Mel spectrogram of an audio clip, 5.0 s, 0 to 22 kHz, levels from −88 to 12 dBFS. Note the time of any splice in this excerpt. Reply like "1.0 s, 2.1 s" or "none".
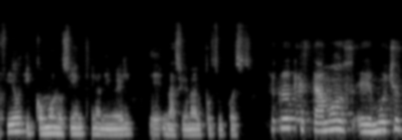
1.1 s, 1.8 s, 3.3 s, 3.7 s

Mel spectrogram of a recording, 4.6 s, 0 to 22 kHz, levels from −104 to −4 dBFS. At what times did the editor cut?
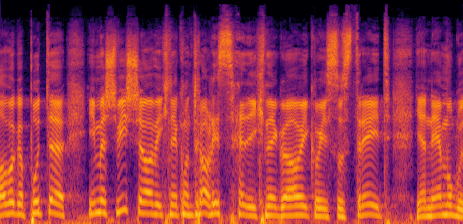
none

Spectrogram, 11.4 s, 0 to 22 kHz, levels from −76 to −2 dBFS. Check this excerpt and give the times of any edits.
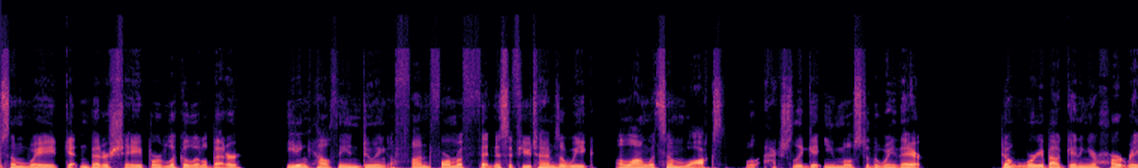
none

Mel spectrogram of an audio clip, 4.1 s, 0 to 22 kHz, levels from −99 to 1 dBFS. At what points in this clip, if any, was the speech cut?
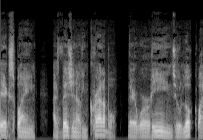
1.1 s, 1.6 s, 3.0 s

